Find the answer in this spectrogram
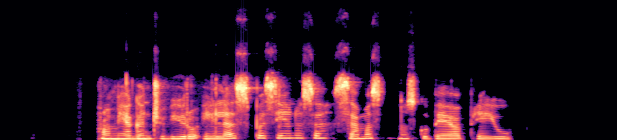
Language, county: Lithuanian, Šiauliai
